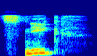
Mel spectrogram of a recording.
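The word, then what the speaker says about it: Snyk: Sneak, again, pronounced like a pair of sneakers or sneaking around, it's a developer security platform.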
